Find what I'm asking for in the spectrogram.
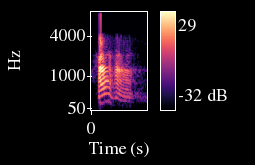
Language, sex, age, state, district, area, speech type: Odia, male, 60+, Odisha, Nayagarh, rural, conversation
